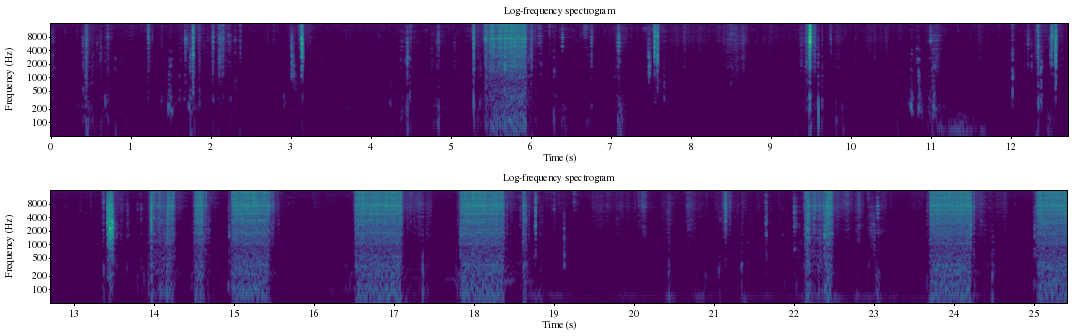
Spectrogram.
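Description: Coat-making work sounds in a sewing studio, sped up about tenfold: a fast jumble of clicks, scrapes and short rustling bursts from handling and cutting fabric, with a low steady hum through the later part.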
